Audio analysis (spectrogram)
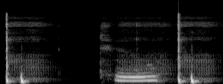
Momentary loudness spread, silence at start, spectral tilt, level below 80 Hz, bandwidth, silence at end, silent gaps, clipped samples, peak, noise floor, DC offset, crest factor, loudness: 5 LU; 0.05 s; -5.5 dB/octave; -48 dBFS; 12 kHz; 0.2 s; none; under 0.1%; 0 dBFS; -63 dBFS; under 0.1%; 22 dB; -21 LUFS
